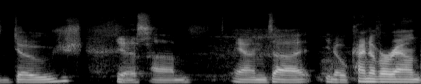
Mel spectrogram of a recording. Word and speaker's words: Doge: tweeting about Dogecoin, and yes, that is how you pronounce it, is Doge.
